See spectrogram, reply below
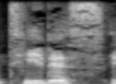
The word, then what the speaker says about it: Tidus: and it was Sora talking to Tidus, who is the fighting Tidus, who's the protagonist of. – Is it Tidus? – They say Tidus in Kingdom Hearts, so that's what I'm going off of.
